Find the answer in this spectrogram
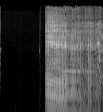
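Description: A fart: a low buzzing rasp about a second long that starts about a second in and breaks into a rattle at the end.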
